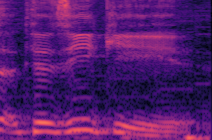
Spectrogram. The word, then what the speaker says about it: tzatziki: It's pronounced tzatziki. Say jazz without the Z.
